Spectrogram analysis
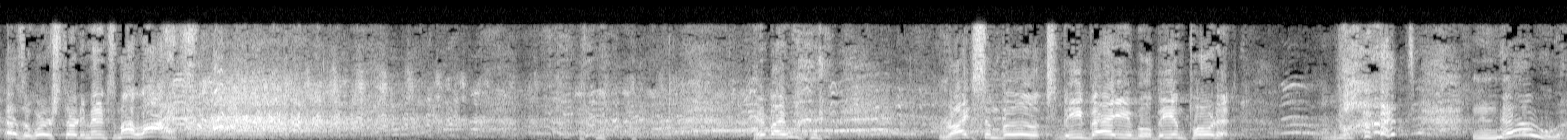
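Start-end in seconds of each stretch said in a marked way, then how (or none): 1.9-7.5 wheezing high-pitched laughter; high breathless laugh. Real, not acted. Preacher laughing at his office story, wheezing laugh. 7.9-9.3 short wheezing laugh; a quick silent laugh; breathy laugh. Real, not acted. Preacher still laughing at himself, breathy laugh. Laughing at his own story. 12.3-15.6 laughing mock refusal. Real, not acted. Preacher laughing off the idea of being important, mock refusal.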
